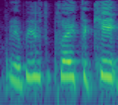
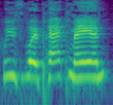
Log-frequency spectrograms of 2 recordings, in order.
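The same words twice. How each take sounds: First: "Tekken" said as "tuh-KEEN", high mocking voice; mispronounced Tekken. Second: High, loud mocking celebrity voice. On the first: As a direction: mimic "Tekken" with the stress on the second syllable. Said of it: "you know". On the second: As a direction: ham up a simple celebrity line.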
